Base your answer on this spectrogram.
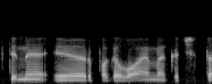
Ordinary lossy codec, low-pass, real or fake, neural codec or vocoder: AAC, 32 kbps; 3.6 kHz; real; none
